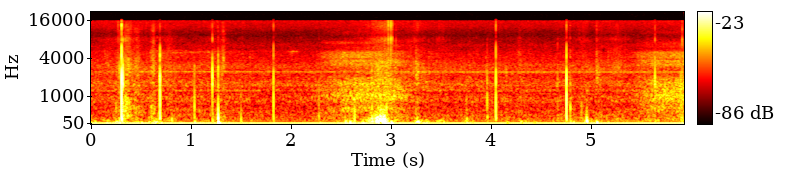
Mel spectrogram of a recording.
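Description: Keys click softly as a phone keyboard is tapped.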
